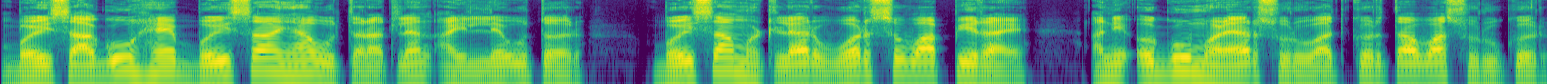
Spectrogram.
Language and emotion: Goan Konkani, neutral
